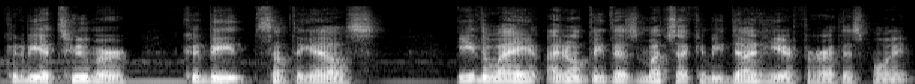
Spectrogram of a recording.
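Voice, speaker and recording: A man's voice: a little high, fairly quick, close to an everyday voice. A man voicing a chatty, upbeat outdoorsy woman who hunts cryptids, reading visual novel dialogue aloud. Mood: concerned, narrating.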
